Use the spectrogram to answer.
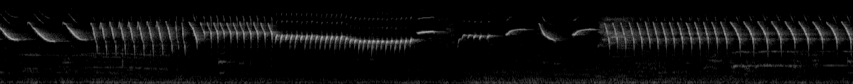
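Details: Young canary singing: quick falling whistled sweeps, then a buzzy rapid trill, a long low steady rolling trill, more sliding notes and a final fast rattling trill.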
